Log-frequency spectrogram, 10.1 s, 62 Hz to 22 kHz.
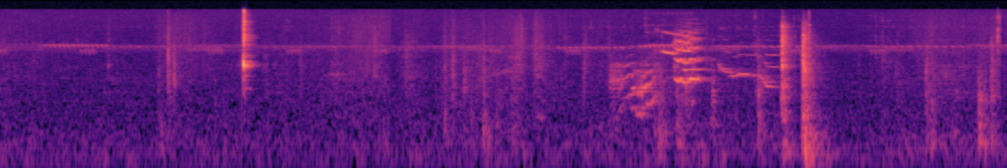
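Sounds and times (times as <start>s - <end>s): door creaking open: 6.0s - 8.3s.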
